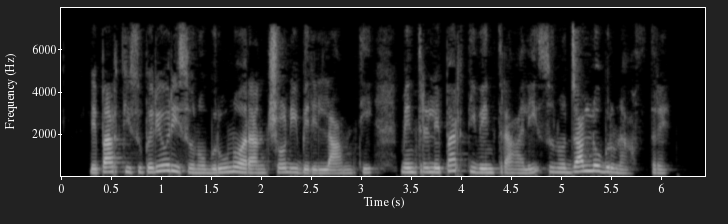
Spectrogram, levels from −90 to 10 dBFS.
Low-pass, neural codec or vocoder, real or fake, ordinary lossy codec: 7.2 kHz; none; real; MP3, 48 kbps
